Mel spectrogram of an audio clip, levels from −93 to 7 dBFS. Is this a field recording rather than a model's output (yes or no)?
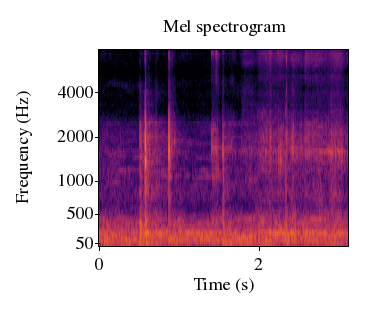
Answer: no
